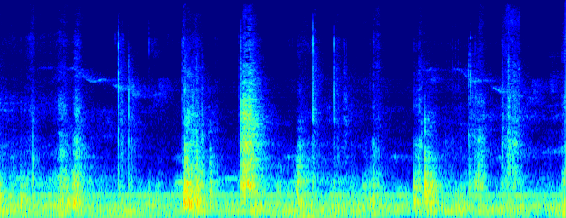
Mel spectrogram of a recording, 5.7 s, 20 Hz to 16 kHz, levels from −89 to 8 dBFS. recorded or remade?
recorded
